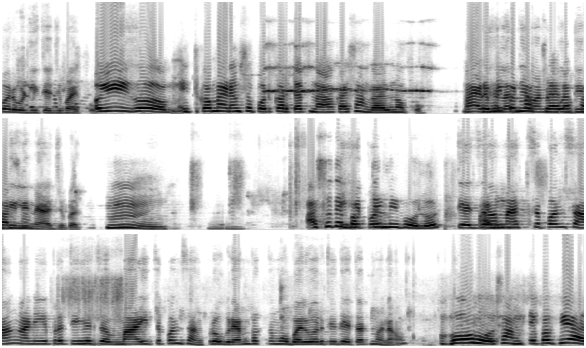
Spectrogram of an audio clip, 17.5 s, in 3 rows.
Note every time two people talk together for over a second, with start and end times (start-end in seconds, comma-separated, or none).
4.6-6.1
